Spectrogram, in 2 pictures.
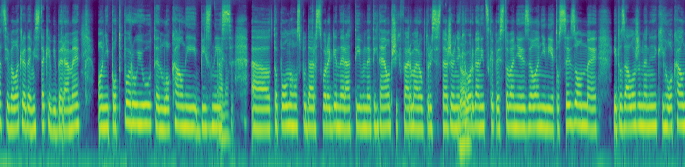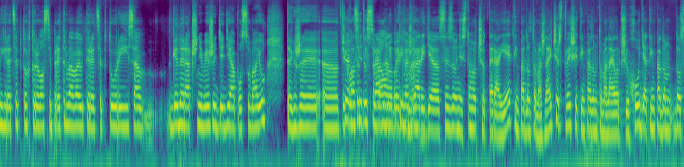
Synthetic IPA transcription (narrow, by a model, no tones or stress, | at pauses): t͡siɛʋɛʎakɾaːd̪ajmisi̥t̪akɛːʋibɛɾamɛɔɲipɔt̪pɔɾujuːt̪ɛnlɔkaːlnibiznis | t̪ɔpɔlˠnɔɦɔspɔd̪aːɾst̪ʋɔɾɛɡɛnɛɾat̪iːʊnɛt̪iːɣnajlɛpʃiːxfaɾmaːɾɔʊkt̪ɔɾiːsḁsnaʒijɔɲɛakɛɔɾɡanit͡skɛːpɛst̪ɔʋaɲɪɛzɛlɛɲinijɛt̪ɔsɛzɔːnːɛːjɛt̪ɔzalɔʒɛnɛːɲɛakiːɣlɔkaːlniɣɾɛt͡sɛpt̪ɔxk̚t̪ɔɾɛːʋlasɲɛpɾɛt̪r̩ʋaːʋajuːt̪ɪɛɾɛt͡sɛpt̪uːɾisa | ɡɛnɛɾat͡ʃɲɛʋɪɛʒɛɟɛɟɪapɔsuːʋajuːt̪aɡʒɛt̪ɪɛkɔlnst͡sɛpɛt̪isuːɾavɛlɛmiɛbɔpɛk̪t̪immaːnʒɛʋaɾiɟsɛzɔːɲɛst̪ɔɦɔt͡ʃɔt̪ɛɾajɛt̪iːmpaːd̪ɔmt̪ɔmaːʒnajt͡ʃɛɾst̪ʋɛjʃɪɛt̪iːmpaːd̪ɔmt̪ɔmaːnajlɛpʃɪuxuɟat̪impaːd̪ɔmd̪ɔs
